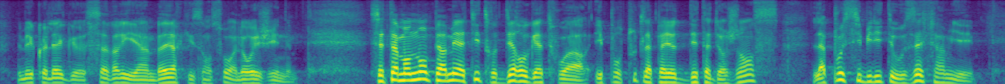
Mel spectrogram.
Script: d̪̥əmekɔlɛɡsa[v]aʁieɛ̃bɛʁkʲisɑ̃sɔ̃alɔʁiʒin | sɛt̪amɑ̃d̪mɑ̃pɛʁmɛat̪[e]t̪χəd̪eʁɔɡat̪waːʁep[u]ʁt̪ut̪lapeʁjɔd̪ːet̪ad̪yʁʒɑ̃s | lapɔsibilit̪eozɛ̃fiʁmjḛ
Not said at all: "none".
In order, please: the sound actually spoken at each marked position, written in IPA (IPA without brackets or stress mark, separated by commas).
v, i, u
